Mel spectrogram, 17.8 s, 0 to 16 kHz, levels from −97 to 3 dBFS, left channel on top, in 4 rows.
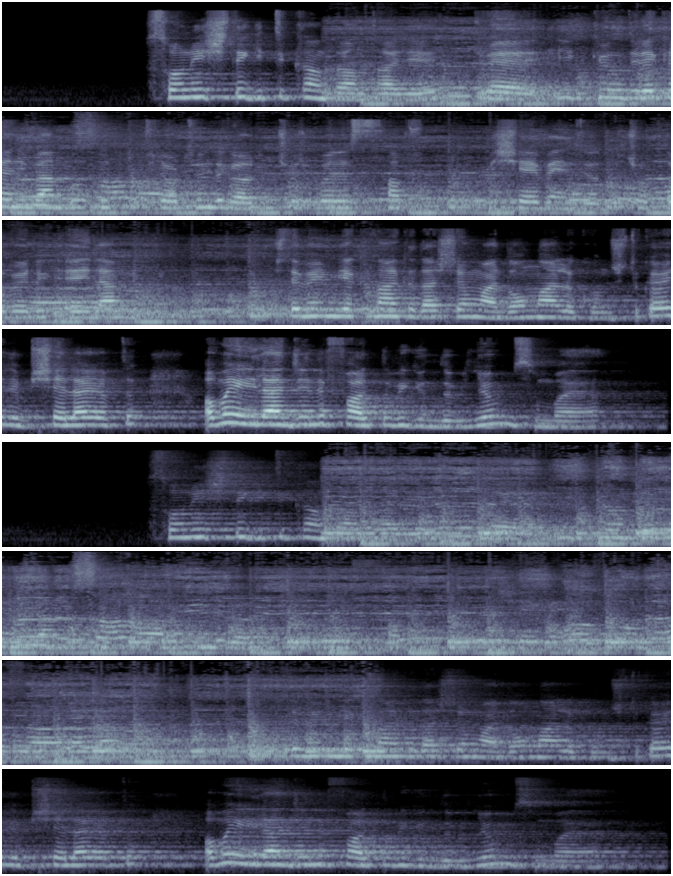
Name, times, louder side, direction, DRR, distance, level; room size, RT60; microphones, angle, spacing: voice 1, 1.0-7.2 7.7-9.8 10.8-14.3 14.7-17.4, left 6 dB, 60° left, 9 dB, 0.5 m, -32 dB
sound 1, 2.1-11.5, right 2 dB, 50° right, 0.9 m, -34 dB
14.0 x 7.7 x 8.8 m, 2.4 s
head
